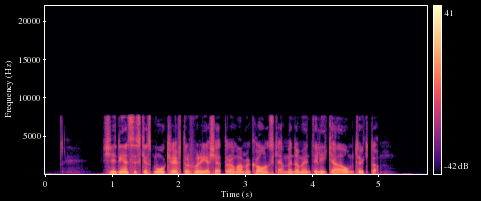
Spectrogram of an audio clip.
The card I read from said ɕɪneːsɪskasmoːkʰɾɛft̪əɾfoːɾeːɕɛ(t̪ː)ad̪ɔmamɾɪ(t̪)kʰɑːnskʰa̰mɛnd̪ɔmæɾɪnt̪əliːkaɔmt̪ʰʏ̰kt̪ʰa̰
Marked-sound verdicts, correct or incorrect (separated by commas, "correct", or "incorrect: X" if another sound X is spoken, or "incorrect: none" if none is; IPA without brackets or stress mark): correct, incorrect: none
